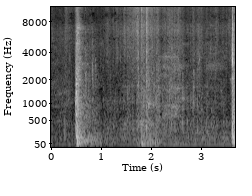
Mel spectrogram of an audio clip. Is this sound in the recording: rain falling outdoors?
no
